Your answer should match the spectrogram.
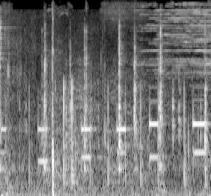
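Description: A faint run of about six short electronic beeps, evenly spaced at about two a second, each one a pair of tones like telephone keypad tones.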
